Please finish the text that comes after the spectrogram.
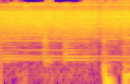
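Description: Ginger fries in hot oil with a loud, dense, continuous sizzle, heard up close, with a few soft thumps and scrapes from stirring in the pan.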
